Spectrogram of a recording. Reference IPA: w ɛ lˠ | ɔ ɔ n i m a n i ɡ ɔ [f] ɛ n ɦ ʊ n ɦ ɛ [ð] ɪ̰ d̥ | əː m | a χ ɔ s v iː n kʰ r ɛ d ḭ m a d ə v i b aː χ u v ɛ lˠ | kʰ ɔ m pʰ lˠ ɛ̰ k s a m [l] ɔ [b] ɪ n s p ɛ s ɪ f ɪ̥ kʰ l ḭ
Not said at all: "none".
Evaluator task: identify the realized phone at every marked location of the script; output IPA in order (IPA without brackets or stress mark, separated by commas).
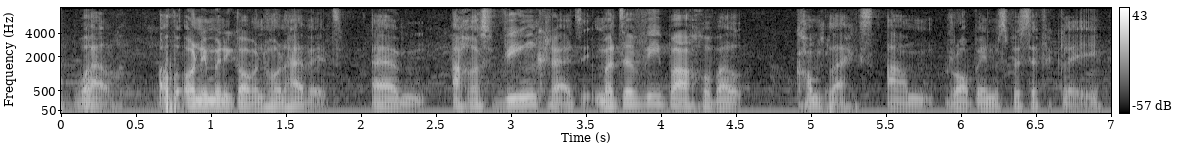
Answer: v, v, r, b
